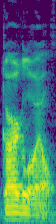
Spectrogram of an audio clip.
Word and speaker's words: Gargle-oyle: Gargle-oyle. Think like gargling.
